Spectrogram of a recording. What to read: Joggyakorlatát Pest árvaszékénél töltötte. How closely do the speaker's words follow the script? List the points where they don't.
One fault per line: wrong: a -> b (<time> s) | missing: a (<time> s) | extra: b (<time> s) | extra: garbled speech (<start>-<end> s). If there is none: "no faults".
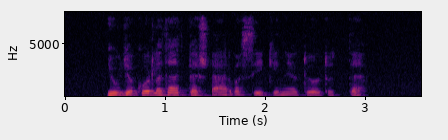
no faults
